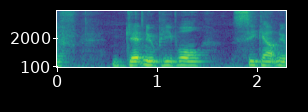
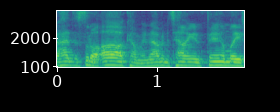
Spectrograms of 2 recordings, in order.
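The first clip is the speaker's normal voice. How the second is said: usual speaking voice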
